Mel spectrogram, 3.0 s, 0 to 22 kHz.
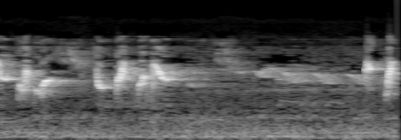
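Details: Red-whiskered bulbul 'double 3-4-5' tutor song for caged birds to learn, with two groups of quick, sweet, slurred whistles, a softer trailing warble, then a sharp closing note.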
